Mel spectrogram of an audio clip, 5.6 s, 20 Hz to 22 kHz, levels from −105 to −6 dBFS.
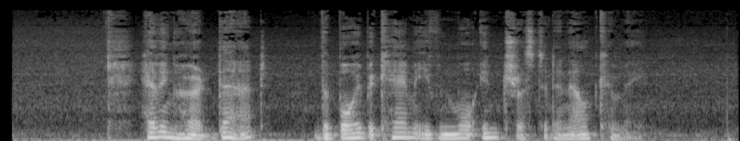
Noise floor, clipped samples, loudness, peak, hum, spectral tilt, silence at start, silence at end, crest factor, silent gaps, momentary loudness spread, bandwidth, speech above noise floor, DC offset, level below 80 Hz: -54 dBFS; under 0.1%; -31 LUFS; -14 dBFS; none; -6 dB/octave; 0.1 s; 0.05 s; 18 dB; none; 14 LU; 16 kHz; 24 dB; under 0.1%; -50 dBFS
